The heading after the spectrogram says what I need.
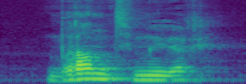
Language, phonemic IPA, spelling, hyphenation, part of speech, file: Dutch, /ˈbrɑnt.myːr/, brandmuur, brand‧muur, noun, Nl-brandmuur.ogg
- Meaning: a fire-resistant wall containing a fireplace and chimney; often dividing a residence in a front and a back section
